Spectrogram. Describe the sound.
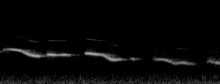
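Someone whistles a bouncy, catchy melody, a few short phrases that glide gently downward in pitch with brief breaths between them, clear and steady with no talking.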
